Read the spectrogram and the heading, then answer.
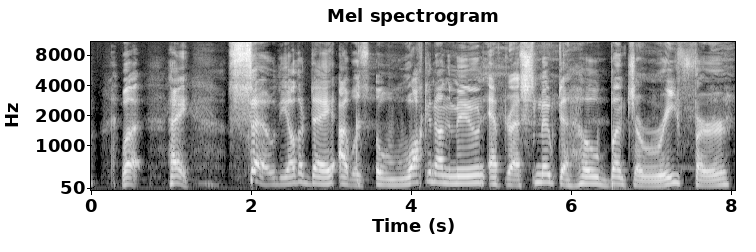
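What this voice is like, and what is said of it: Beach surfer accent. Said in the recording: “Beach surfer voice.”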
